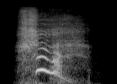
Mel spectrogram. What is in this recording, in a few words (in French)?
relief, French speech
